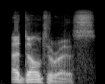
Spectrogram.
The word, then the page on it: adulterous: British English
